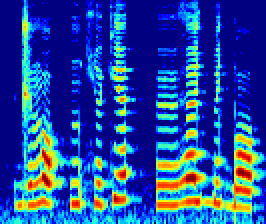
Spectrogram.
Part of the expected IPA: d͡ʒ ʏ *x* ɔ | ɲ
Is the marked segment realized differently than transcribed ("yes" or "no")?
yes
